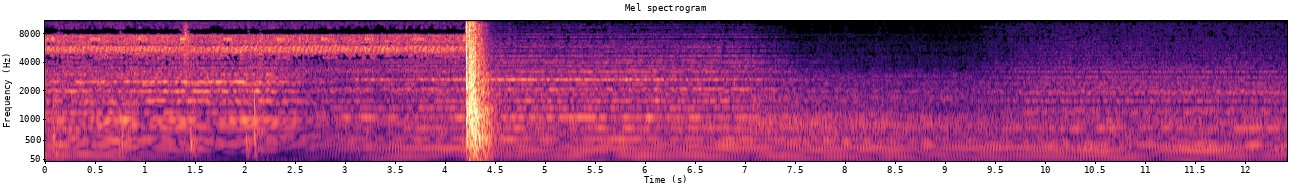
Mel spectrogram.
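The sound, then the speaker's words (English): A door slams shut once with a single heavy thud partway through, set against a steady low droning hum that continues throughout. No one speaks. “She pulled me in and shut the door.”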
